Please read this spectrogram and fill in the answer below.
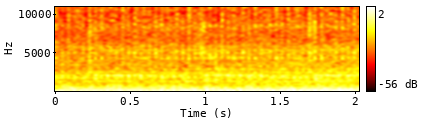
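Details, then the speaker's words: Saturn Sky with manual transmission, after cooling-system repair for intermittent overheating and no cabin heat: everything reconnected, no coolant leak at the thermostat housing, and a steady, smooth, even idle with no ticks, knocks or skips; the engine sounds good. "The engine sounds good. Everything is reconnected. We're not leaking coolant, so that's good."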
